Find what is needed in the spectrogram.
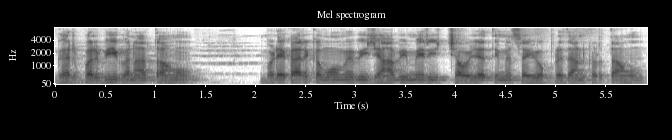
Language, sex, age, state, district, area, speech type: Hindi, male, 45-60, Madhya Pradesh, Ujjain, urban, spontaneous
